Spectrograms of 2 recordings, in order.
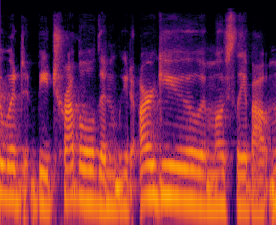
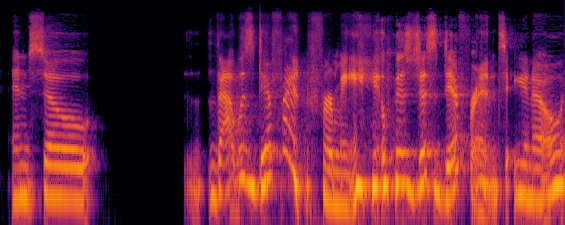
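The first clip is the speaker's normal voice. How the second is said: ordinary delivery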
